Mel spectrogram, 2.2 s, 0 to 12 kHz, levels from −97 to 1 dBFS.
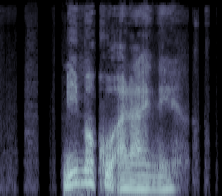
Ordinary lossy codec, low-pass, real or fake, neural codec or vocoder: Opus, 24 kbps; 10.8 kHz; fake; vocoder, 48 kHz, 128 mel bands, Vocos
